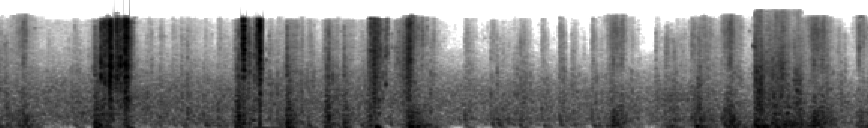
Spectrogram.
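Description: A rifle fires single sharp shots.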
